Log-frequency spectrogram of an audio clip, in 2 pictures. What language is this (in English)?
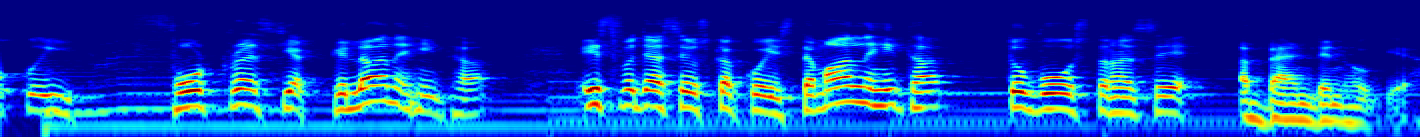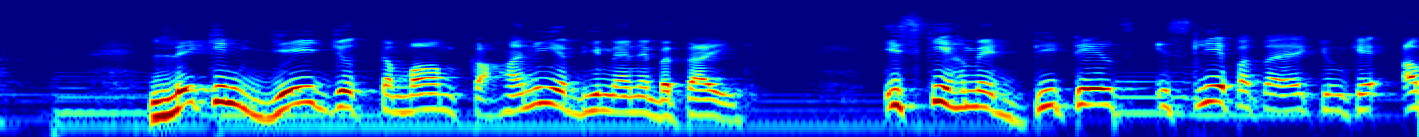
Urdu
